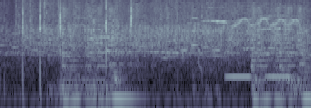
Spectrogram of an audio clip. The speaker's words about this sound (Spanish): Bueno, aplausos. A ver, aplausos.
